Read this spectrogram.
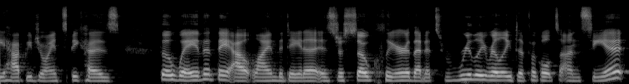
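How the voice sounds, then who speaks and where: A young woman talks alone on her podcast in a smooth, clear voice pitched a little low. She sounds earnest and reflective, with an upbeat lift. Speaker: podcast host. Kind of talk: solo podcast monologue.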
